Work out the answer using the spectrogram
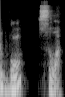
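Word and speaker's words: bonsoir: আপনাকে তখন বলতে হবে বো সোয়া। ওয়াই থাকলে ওয়া, বো সোয়া। বো সোয়া মানে হচ্ছে গুড ইভিনিং। বো সোয়া, গুড ইভিনিং, বো সোয়া। বনজু, স্যালু, বো সোয়া, বো সোয়া।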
